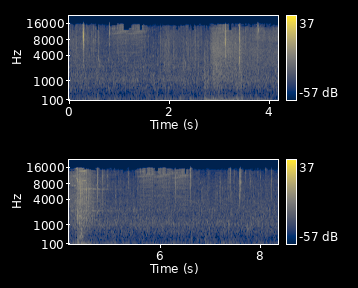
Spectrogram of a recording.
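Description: Soft interface clicks sound as menu items are selected.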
